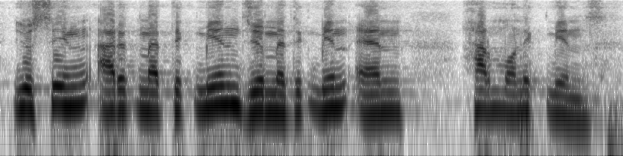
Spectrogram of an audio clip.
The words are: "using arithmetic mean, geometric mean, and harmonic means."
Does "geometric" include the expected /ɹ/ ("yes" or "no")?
no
